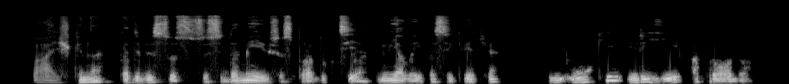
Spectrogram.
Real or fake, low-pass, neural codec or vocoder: real; 9.9 kHz; none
